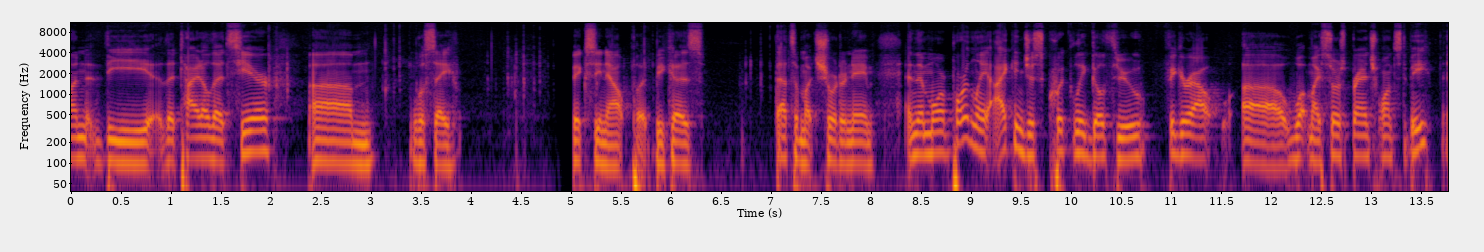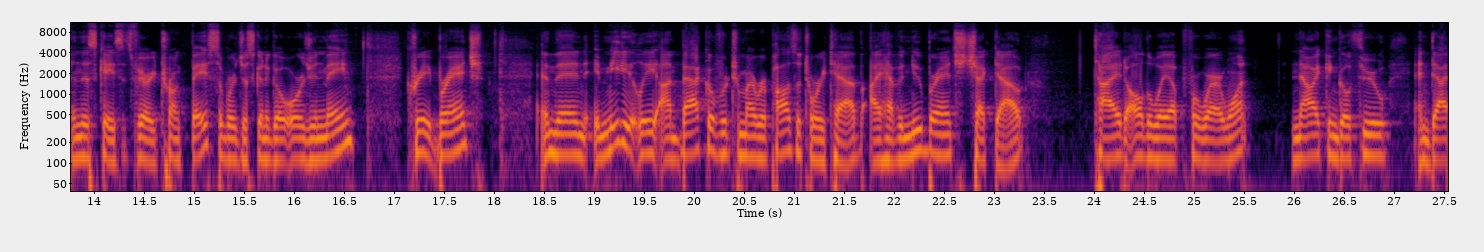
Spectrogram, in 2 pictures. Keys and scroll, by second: 1.8 shift+End, 2.7-7.4 typing.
